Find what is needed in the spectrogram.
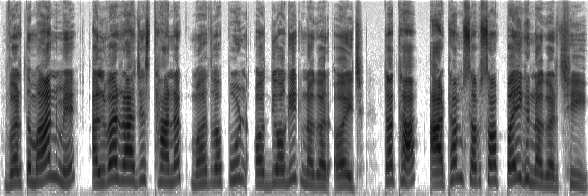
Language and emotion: Maithili, neutral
